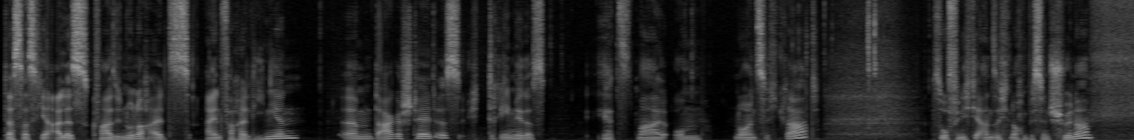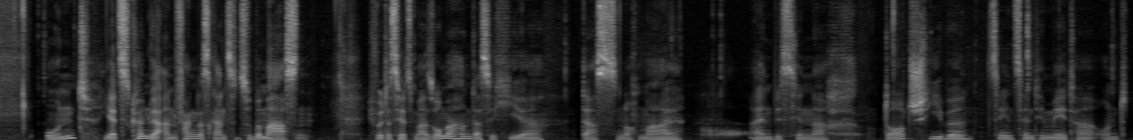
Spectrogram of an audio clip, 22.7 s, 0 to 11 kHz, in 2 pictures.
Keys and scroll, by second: 5.6 q, 8.0 9, 8.3 Return, 8.7 space, 18.1 m, 20.3 1, 20.6 Return.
